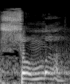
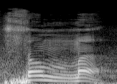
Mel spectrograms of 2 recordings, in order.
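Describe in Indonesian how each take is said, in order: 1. Dimulai dengan bunyi s biasa. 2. Dimulai dengan bunyi th yang lembut. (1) "Bukan summa" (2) "di hujung lidah"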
